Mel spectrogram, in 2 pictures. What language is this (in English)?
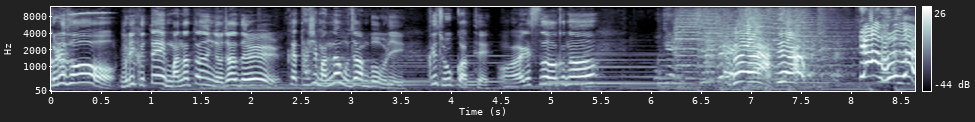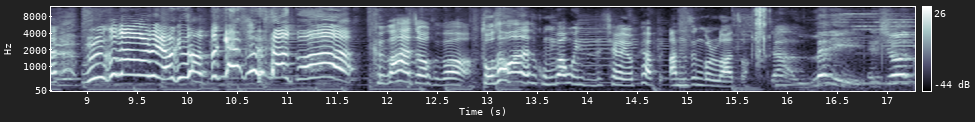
Korean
